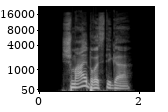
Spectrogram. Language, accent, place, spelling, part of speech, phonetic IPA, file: German, Germany, Berlin, schmalbrüstiger, adjective, [ˈʃmaːlˌbʁʏstɪɡɐ], De-schmalbrüstiger.ogg
- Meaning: inflection of schmalbrüstig: 1. strong/mixed nominative masculine singular 2. strong genitive/dative feminine singular 3. strong genitive plural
